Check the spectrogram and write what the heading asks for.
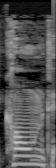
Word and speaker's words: comb: Comb, he combed his hair quite quickly. Comb, and with that word we've got the silent B at the end, C-O-M-B, to comb or to brush.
